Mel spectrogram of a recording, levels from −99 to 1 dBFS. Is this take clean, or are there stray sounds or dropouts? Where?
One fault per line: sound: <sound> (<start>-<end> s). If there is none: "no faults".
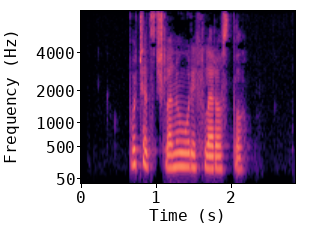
no faults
